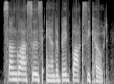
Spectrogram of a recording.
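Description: A woman's voice: mid-range voice, fairly even intonation, a little slow, no echo, studio quality, close to an everyday voice. A woman narrator voicing a curious, flustered young woman in an audiobook, with an eager, slightly nervous delivery. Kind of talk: audiobook dialogue reading.

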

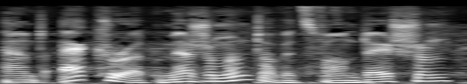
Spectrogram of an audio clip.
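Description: An actor playing a learned physicist, giving precise, lecturing statements for an audio documentary. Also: male voice, on the low side, sing-song, fast, darkish tone. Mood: precise, assured. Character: learned male physicist explaining precise findings. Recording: long hall-like reverb.

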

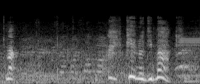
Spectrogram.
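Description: A woman's voice: high voice, animated, normal speed, a crowd in the background. An actress playing a worried, guilt-ridden mother in an audio drama, fretful and doubtful. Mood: uneasy. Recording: loud car and traffic noise.

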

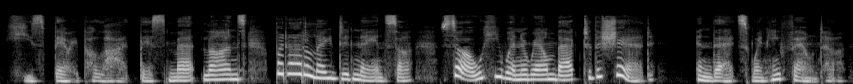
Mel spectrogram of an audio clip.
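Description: A woman voicing a fussy elderly neighbor with a Southern accent, who talks in a slow, meandering, wavering falsetto. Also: very animated, vocal fry, warm tone, breathy edge, dry recording, studio quality, heavily acted. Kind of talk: audiobook character voice.

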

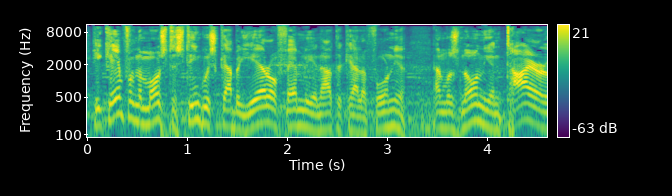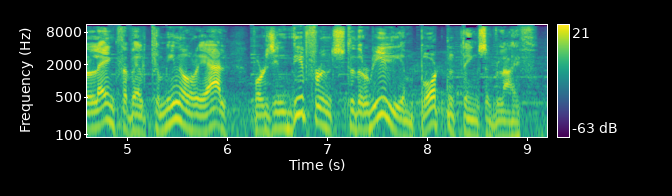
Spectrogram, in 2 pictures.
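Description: A man as a lively, shrewd tavern keeper. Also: mid-range voice, a little fast, few pauses, over music, natural voice. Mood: narrating. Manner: deferential with sly, dry needling. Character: portly, shrewd, obsequious colonial tavern keeper and storyteller. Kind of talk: audio drama acting with narration.

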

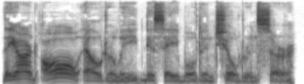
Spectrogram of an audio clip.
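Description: A male narrator plays a stern city alderman in a nonfiction audiobook. The voice is husky and fairly low, formal and pointed, as if addressing a council chamber, yet recorded dry. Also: lively intonation, moderate pace, no room sound. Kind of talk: audiobook character quote.

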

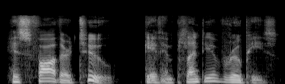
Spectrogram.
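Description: A man's voice: lowish voice, very animated, normal speed, husky, no room sound, studio quality. A man narrating a fairy tale audiobook in a scripted storytelling style. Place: recording studio.

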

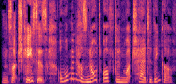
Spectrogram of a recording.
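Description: A deadpan, weary husband with a dry, teasing wit, as a woman reads him aloud. The lines stay calm and understated, in a dry, close reading of a storybook. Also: on the high side, moderate pace, husky, dry recording. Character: dry, weary husband, a bookish father of five.

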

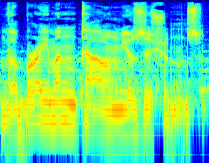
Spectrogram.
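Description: A man reads a scripted fairy tale with music faintly behind him. His delivery is expressive, and his pitch rises and falls widely as he tells the story. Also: measured pace. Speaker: audiobook narrator.

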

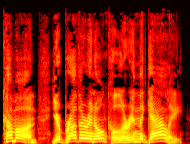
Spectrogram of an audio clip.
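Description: A man's voice: high-pitched, big pitch swings, normal speed, dry recording, pitched above the performer's own voice. A man voicing a strong, hearty and commanding pirate mother in a children's storybook.

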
